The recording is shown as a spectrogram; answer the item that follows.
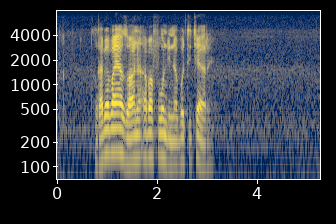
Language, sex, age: South Ndebele, male, 20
